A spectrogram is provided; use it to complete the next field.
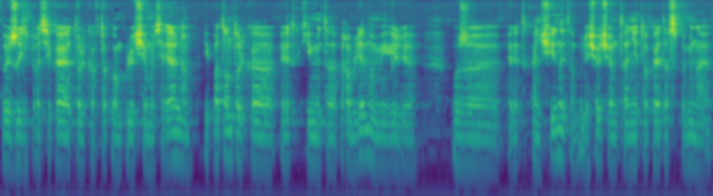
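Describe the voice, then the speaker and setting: Over noticeable background noise and audible room echo, a man with a very deep, low voice speaks very fast in a monotone, flat delivery at very even loudness. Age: 20s. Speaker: seminary student. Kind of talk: interview.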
